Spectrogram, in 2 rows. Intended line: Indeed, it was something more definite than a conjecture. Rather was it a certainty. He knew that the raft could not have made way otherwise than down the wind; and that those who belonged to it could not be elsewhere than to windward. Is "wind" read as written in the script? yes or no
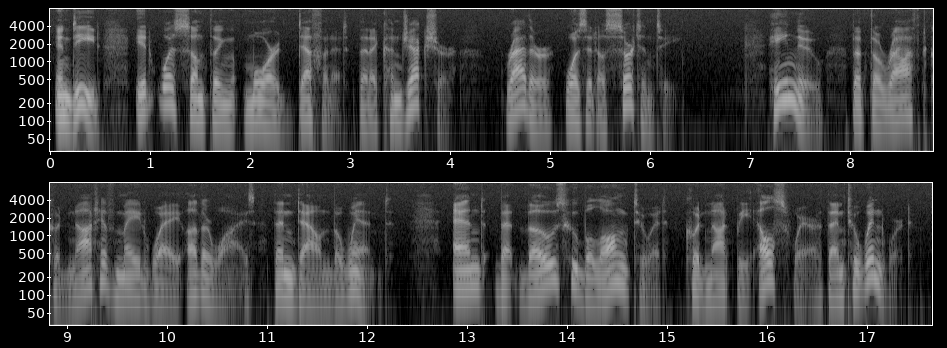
yes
